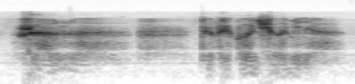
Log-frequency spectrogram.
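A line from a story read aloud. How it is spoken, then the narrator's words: Hoarse wheeze. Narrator (Russian): прохрипел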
